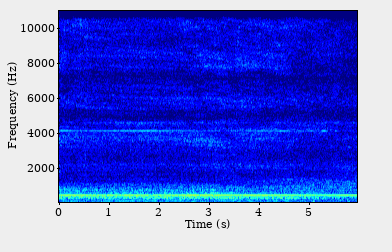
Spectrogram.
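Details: Roomba Plus 515 robot vacuum and mop combo during a normal cleaning run on a hair-strewn floor: steady motor hum with an even whine and brush rustle, no catching or grinding.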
